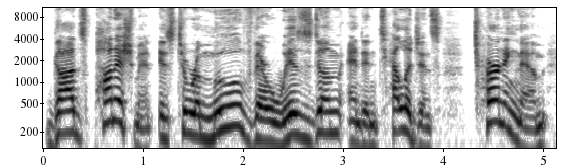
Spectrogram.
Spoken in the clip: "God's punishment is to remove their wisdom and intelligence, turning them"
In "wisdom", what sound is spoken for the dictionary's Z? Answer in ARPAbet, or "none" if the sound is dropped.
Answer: Z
